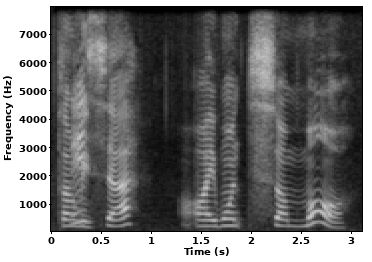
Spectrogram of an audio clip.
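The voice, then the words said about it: British accent. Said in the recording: “do you speak with a British accent”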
